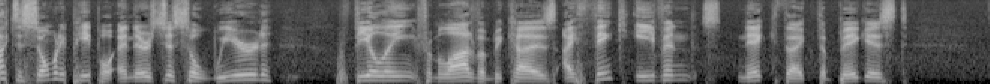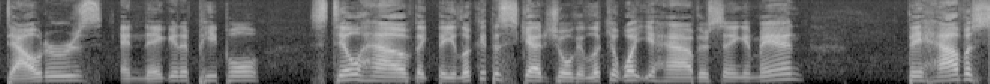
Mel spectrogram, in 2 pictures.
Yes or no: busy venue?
yes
